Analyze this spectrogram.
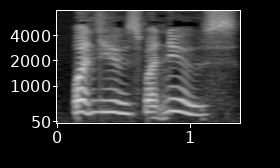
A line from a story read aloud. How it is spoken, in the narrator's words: their knees buckling from weariness, Scarlet and Pity cried to man after man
